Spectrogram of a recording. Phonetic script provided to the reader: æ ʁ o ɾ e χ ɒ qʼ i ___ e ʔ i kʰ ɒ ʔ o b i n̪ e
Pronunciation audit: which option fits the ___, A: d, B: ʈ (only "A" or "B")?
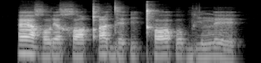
A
